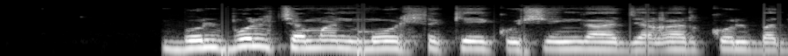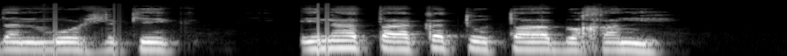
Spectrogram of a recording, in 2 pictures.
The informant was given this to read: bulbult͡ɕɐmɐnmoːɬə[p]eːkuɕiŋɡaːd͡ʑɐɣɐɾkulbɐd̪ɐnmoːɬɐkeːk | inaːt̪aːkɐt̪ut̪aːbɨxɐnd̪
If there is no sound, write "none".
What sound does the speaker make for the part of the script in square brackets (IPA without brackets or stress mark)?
k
